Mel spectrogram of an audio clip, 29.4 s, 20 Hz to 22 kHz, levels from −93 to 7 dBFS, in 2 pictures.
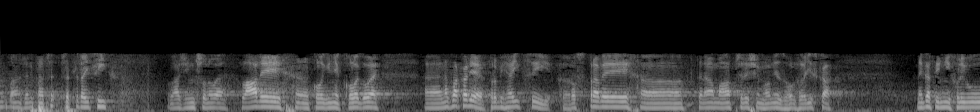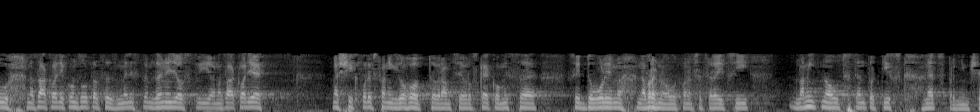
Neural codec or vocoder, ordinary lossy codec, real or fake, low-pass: none; MP3, 16 kbps; real; 3.6 kHz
